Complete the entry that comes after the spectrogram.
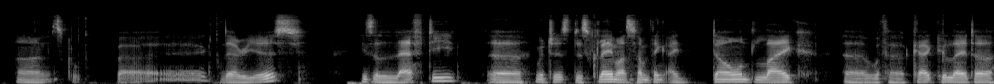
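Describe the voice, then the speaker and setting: Speaking slowly-ish with a non-native accent, a man keeps a fairly low pitch. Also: quiet background. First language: not English. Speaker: gaming video creator. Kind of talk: gameplay commentary. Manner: casual, with frequent fillers and self-corrections.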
